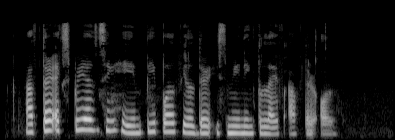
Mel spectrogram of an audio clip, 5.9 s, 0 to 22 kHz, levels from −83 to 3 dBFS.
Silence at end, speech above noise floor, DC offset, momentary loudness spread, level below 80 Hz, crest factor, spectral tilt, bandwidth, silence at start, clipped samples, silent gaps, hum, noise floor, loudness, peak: 0.9 s; 44 dB; under 0.1%; 11 LU; -74 dBFS; 20 dB; -5.5 dB/octave; 11.5 kHz; 0.4 s; under 0.1%; none; none; -68 dBFS; -24 LUFS; -4 dBFS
